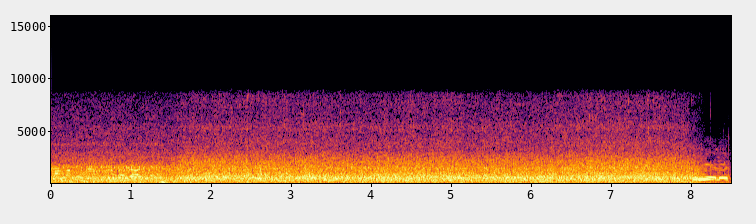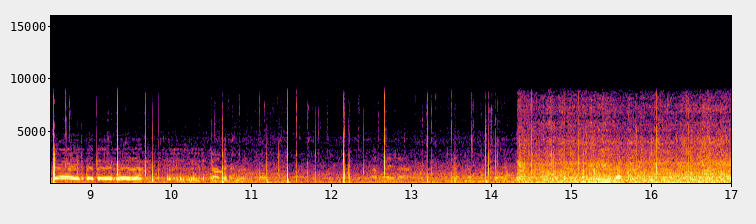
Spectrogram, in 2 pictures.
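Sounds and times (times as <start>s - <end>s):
floodwater rushing: 0.0s - 17.0s
person speaking: 8.0s - 11.7s.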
